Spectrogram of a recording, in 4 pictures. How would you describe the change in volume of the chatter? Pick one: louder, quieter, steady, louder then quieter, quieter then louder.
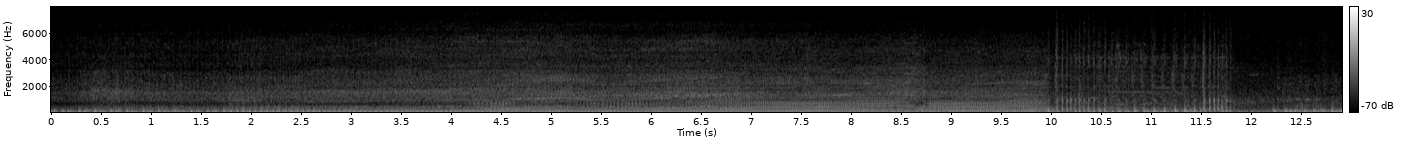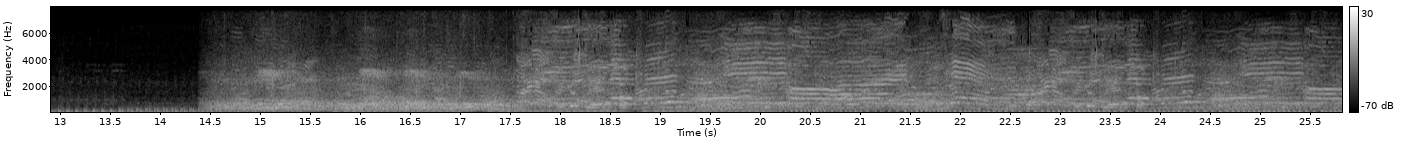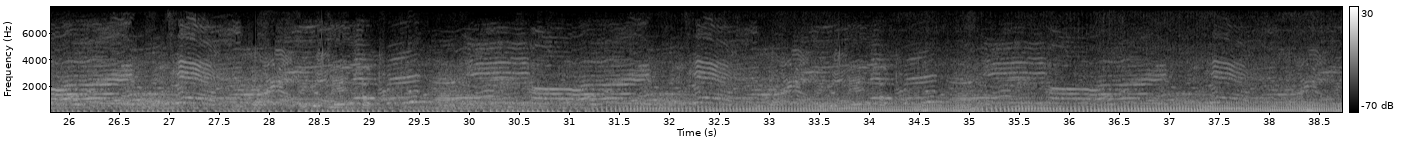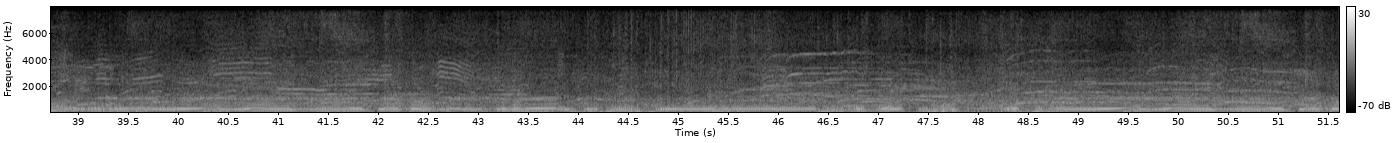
quieter.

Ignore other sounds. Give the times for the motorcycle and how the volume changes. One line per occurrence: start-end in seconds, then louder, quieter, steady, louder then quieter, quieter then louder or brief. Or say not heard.
0.0-51.5 louder.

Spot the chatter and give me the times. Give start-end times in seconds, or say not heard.
14.4-51.5.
